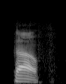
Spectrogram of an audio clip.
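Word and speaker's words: ك: Qof Qof at yung sumunod sa kanya maiksi. Caf kaf kaf lam mim nun ay ha.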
